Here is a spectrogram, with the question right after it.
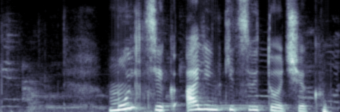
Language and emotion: Russian, positive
